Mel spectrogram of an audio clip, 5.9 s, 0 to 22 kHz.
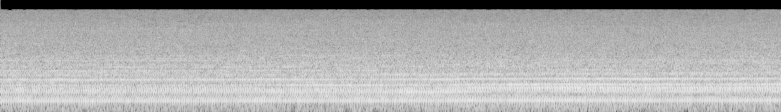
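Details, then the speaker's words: OS FS-95V model four-stroke, first run after rebuild, 15% fuel, 14x6 prop, electric start: steady high-pitched buzz at even speed, no misses, knocks or surging; easy to start, nice running. "but this is a nice running engine it was very easy to start can't complain really"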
